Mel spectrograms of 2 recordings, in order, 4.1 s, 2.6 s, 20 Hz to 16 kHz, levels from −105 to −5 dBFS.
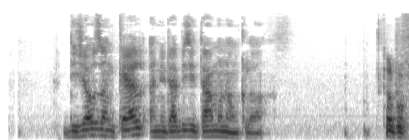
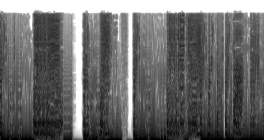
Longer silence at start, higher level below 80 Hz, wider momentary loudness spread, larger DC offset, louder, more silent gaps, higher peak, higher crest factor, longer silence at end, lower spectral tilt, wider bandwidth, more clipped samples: first, 0.65 s vs 0 s; second, -80 dBFS vs -10 dBFS; first, 11 LU vs 4 LU; neither; second, -32 LUFS vs -9 LUFS; neither; second, -12 dBFS vs 0 dBFS; first, 22 dB vs 6 dB; about the same, 0 s vs 0 s; first, -6 dB/octave vs -4 dB/octave; about the same, 11 kHz vs 11.5 kHz; second, under 0.1% vs 0.2%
